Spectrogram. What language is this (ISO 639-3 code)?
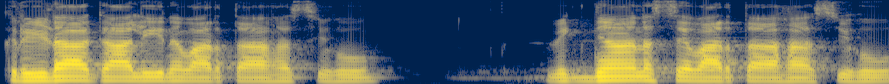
san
